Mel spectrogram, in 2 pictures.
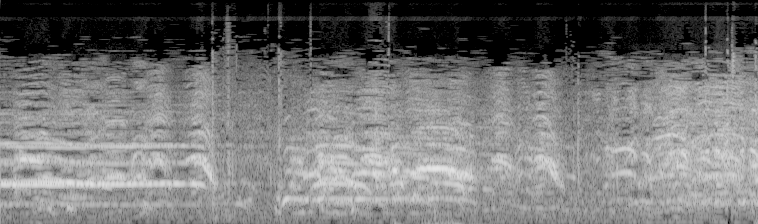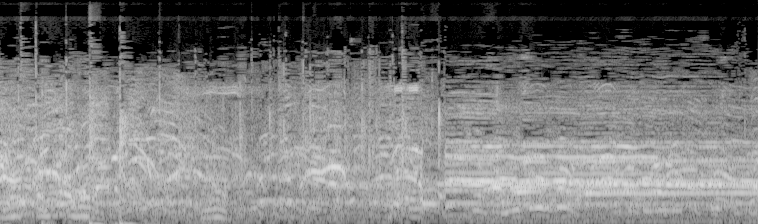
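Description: A group of people shouting and cheering together, many voices overlapping, with a steady held tone in the first two seconds that returns at about twelve seconds.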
